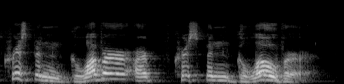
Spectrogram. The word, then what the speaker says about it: Glover: Is it pronounced Crispin Glover or Crispin Glover? Lover, Glover. Glover? Like hover, to hover is like Glover. Okay. Or lover, you know.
